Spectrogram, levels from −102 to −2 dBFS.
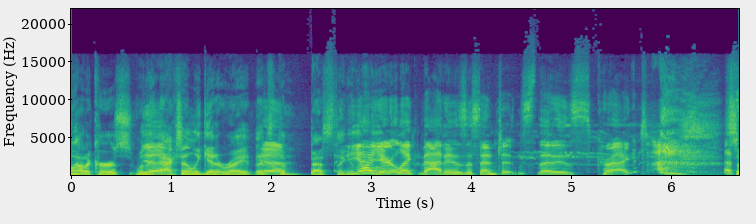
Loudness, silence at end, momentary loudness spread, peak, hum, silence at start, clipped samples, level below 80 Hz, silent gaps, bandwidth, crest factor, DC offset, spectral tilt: -17 LUFS; 0 s; 7 LU; -2 dBFS; none; 0 s; under 0.1%; -56 dBFS; none; 17 kHz; 16 dB; under 0.1%; -3.5 dB/octave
